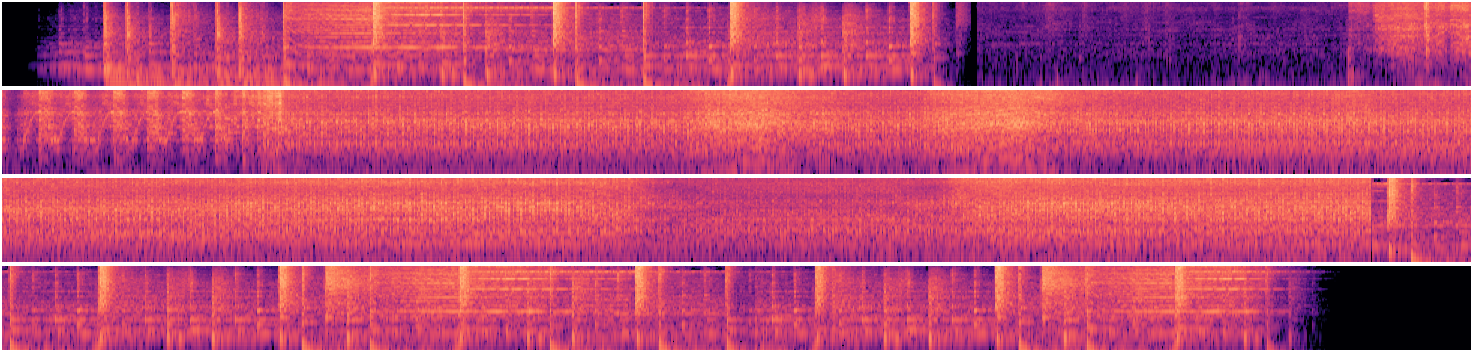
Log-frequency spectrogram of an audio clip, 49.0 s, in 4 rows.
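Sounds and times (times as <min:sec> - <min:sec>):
starter motor cranking: 0:11.4 - 0:15.8
engine revving: 0:11.4 - 0:16.2, 0:17.1 - 0:35.9
car engine idling: 0:11.4 - 0:37.4.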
